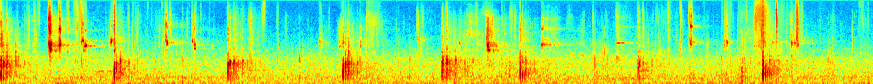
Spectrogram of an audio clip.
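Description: Tennis ball being hit back and forth in a rally on a hard court: a series of sharp racquet strikes and ball bounces, roughly one every second or so, with a few short high squeaks in between.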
